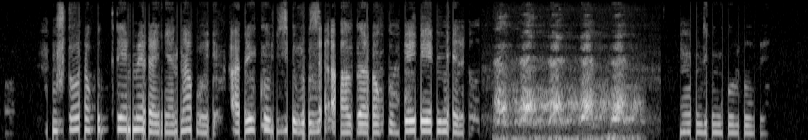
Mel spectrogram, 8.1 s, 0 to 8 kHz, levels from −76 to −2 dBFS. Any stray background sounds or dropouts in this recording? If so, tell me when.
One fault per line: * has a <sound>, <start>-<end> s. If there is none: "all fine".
* has a bark, 4.9-6.5 s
